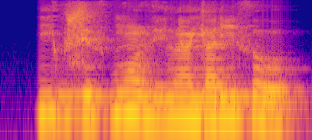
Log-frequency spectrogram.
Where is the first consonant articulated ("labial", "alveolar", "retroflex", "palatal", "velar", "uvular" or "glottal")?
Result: palatal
